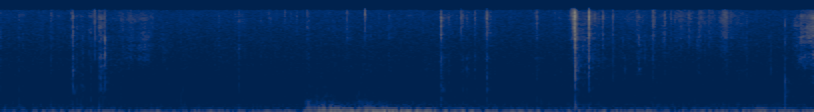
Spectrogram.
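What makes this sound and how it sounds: A thin, flat slice of black soap held in the hand is scraped with a gold knife blade. Brief dry scratches and crisp clicks sound over a low rumble, with a denser, louder scraping passage in the middle and a sharp bright tick near the end.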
